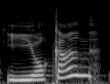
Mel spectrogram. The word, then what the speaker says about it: ryokan: R-O-A-K-A-N. Ryokan just means like bathhouse. – It's pronounced Ryokan? – Yo. It's a sound that only exists in Japan. R-Y-O. – Uh-huh. – Like, is Yo? – The character from Street Fighter, like R-Y-U.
